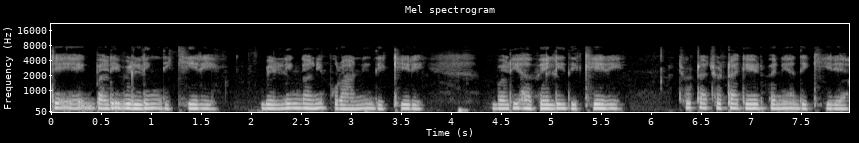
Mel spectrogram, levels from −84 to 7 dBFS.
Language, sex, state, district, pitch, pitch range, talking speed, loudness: Rajasthani, female, Rajasthan, Nagaur, 185 Hz, 180-195 Hz, 130 wpm, -16 LUFS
